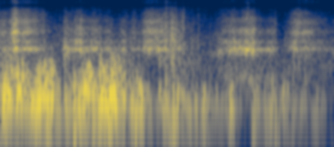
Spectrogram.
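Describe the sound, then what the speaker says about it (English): Wind buffeting on an exposed mountain peak at Mount Pinos in Los Padres Forest, a steady loud rushing roar with gusty swells across the whole stretch, no talk. "Definitely windier up here because we're on a peak."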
